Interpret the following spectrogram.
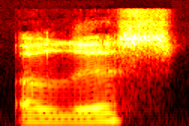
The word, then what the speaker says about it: elicit: If you look at the pronunciation guide, it says illicit. So you'd say elicit.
